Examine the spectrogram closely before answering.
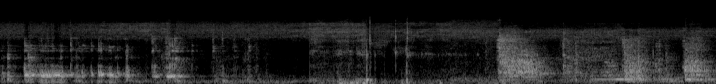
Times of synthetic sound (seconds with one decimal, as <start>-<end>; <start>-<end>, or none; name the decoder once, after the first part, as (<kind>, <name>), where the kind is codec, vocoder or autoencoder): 1.0-1.7 (codec, DAC); 2.9-4.5; 5.6-6.4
